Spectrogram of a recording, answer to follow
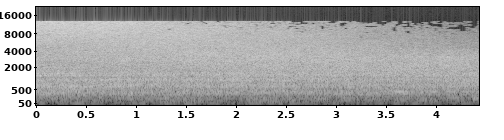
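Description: Steady, even rushing noise of a Boeing 787 airliner's jet engines and airflow as it comes in to land, with no distinct tone or bang.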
